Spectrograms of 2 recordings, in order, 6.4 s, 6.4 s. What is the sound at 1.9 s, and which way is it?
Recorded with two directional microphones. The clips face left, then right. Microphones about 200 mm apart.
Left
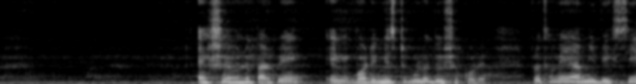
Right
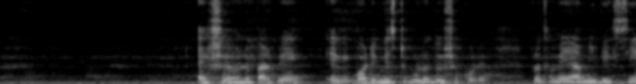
A woman's voice, 15° left (ahead or behind).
